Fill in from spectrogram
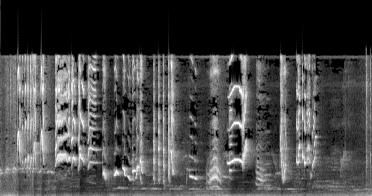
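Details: White-rumped shama singing relaxedly as tutor material for young wild-caught birds: bursts of harsh buzzy chatter alternating with clear arched whistles and quick rising-falling notes, low hum underneath.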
